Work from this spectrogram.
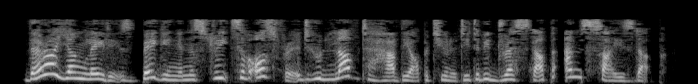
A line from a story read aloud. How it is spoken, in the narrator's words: said sharply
